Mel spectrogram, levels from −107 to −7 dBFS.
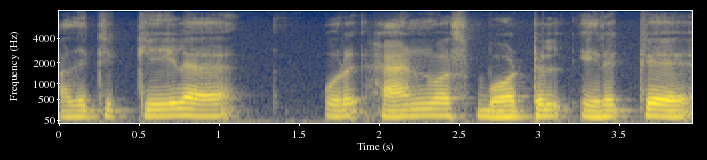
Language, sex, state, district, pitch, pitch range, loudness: Tamil, male, Tamil Nadu, Namakkal, 125 Hz, 115-130 Hz, -16 LUFS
